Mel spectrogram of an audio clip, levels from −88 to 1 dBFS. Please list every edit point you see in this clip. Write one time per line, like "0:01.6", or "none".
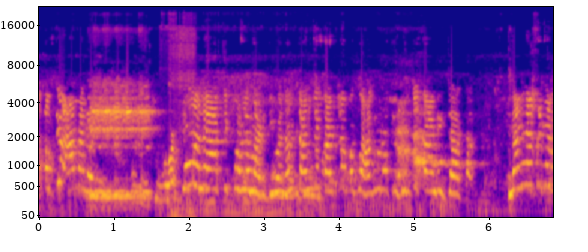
0:01.9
